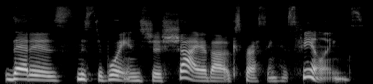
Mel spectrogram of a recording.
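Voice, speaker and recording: Woman playing a mellow, wry schoolteacher. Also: mid-range voice, lively intonation, moderate pace, no room sound, natural voice. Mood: dry, exasperated. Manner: dry, sardonic asides. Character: wry, quick-witted female schoolteacher fending off suitor. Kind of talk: old-time radio comedy acting.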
